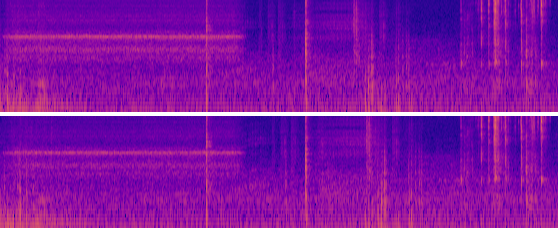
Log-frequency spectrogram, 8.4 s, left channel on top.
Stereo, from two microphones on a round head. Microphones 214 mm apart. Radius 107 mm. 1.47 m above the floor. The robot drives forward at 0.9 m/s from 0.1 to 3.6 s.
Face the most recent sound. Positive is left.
turn(degrees=0)  # may be behind; listen again after turning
